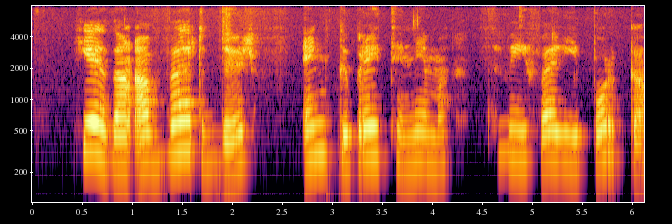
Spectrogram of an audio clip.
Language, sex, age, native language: Icelandic, female, 11, Polish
